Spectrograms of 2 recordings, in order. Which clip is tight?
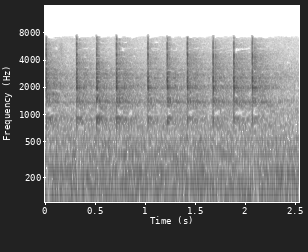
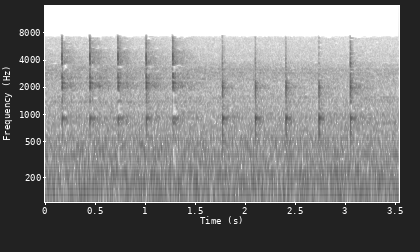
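The first.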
